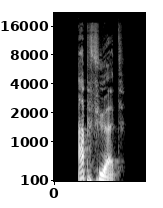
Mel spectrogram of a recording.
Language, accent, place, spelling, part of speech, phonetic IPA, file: German, Germany, Berlin, abführt, verb, [ˈapˌfyːɐ̯t], De-abführt.ogg
- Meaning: inflection of abführen: 1. third-person singular present 2. second-person plural present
